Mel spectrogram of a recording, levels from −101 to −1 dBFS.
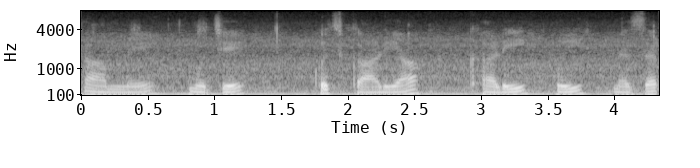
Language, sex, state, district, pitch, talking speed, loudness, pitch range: Hindi, male, Madhya Pradesh, Katni, 115 Hz, 95 wpm, -18 LUFS, 100-125 Hz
